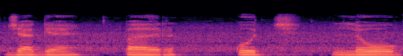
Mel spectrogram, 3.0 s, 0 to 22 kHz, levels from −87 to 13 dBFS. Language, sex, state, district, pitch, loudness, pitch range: Hindi, male, Haryana, Rohtak, 125 Hz, -18 LUFS, 120-130 Hz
